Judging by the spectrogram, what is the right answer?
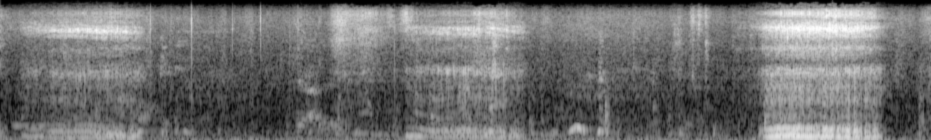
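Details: Man snoring while asleep after an on-call shift: irregular snoring breaths ending in one loud, harsh snore, with faint room noise.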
